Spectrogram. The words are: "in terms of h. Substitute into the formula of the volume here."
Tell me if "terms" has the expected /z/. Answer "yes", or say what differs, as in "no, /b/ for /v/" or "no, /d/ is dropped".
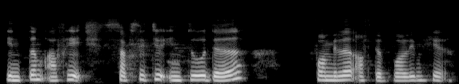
no, /z/ is dropped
